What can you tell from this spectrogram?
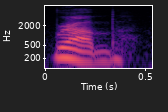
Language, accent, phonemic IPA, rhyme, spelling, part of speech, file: English, US, /ɹʌb/, -ʌb, rub, noun / verb, En-us-rub.ogg
- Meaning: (noun) 1. An act of rubbing 2. A difficulty or problem 3. A quip or sarcastic remark 4. In the game of crown green bowls, any obstacle by which a bowl is diverted from its normal course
